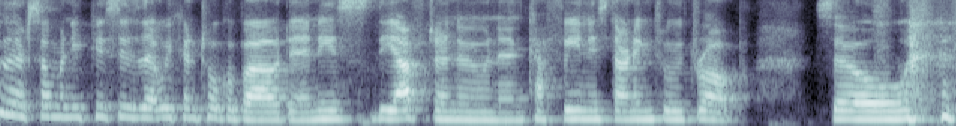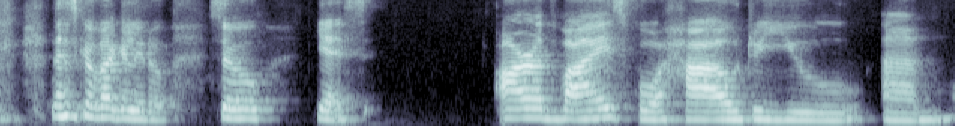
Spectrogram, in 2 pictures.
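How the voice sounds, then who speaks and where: A woman's voice: medium pitch, a bit bright. A woman trainer explaining ideas on a video call in a chatty, playful way with light asides. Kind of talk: casual explanation on a group call.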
